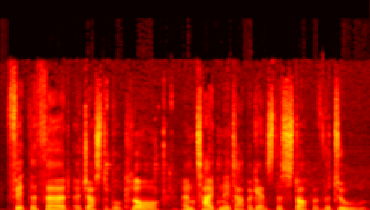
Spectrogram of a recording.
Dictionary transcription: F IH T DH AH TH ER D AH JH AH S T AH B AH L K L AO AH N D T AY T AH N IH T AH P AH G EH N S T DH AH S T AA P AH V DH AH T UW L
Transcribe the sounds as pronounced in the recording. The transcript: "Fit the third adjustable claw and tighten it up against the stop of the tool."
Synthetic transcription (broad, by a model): F IH T DH AH TH ER D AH JH AH S T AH B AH L K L AO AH N T AY T N IH T AH P AH G EH N S T DH AH S T AA P AH V DH AH T UW L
